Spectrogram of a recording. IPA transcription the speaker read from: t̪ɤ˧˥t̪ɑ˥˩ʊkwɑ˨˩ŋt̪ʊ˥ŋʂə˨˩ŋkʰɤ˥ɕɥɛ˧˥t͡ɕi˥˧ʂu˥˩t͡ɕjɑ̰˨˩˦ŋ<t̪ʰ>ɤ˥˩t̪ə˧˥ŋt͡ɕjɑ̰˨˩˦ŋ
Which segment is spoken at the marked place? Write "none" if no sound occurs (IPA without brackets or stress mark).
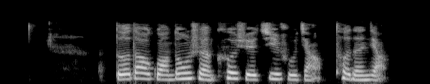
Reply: t̪ʰ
